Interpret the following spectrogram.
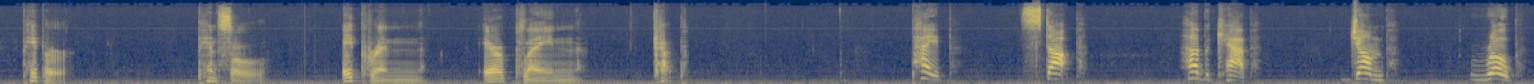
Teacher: p is played with a light springing apart of the lips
